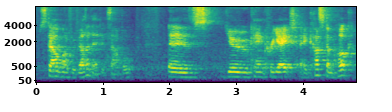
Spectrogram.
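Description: Talking a little slowly, a New Zealand man with a mid-range voice gives a relaxed, conversational technical talk at a developer meetup, often adding fillers and asides. The setting is a bright, loft-style office with listeners present. He's positioned away from the room mic, so the audio is echoey and distant, with background noise.

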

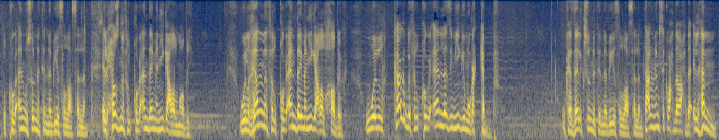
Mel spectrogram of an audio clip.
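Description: A middle-aged man with an Egyptian accent giving a religious lesson to a studio audience, animated and asking questions. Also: fairly high pitch, rapid-fire, faint music behind. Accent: Egyptian Arabic. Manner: animated, asks the audience questions, acts out worried people. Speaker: religious TV host and lecturer.

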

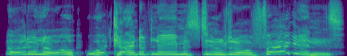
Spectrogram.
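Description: A man's voice: very high-pitched, unhurried, dry recording, dull audio. A man voicing a brash, demanding old wizard who declaims indignantly in a cartoon parody. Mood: chatty.

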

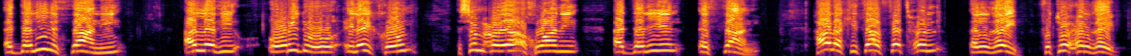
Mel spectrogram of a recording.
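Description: High-voiced emphatic man. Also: moderate pace, no room sound. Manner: emphatic, repetitive, declaiming. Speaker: show host debating a caller. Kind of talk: heated religious debate, reading from books on screen.

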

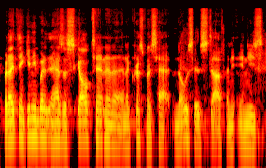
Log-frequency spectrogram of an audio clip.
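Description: A man's voice: fairly low pitch, little pitch movement, a little fast, fairly bright tone. A man co-hosting a live question-and-answer show, teasing and motivational, talking into a desk mic in a studio. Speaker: co-host. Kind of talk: live Q&A chat. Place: studio set with backdrop. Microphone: desk microphone.

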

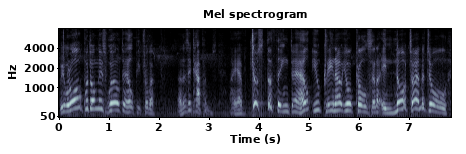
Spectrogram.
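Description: A man's voice: high-pitched, sing-song, moderate pace, a little mellow. A man playing a chirpy, self-satisfied children's show character.

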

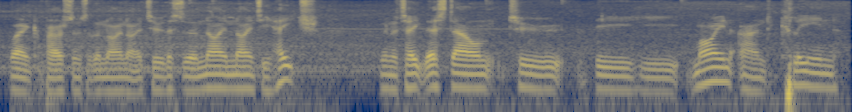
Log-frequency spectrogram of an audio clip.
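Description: A man's voice: lowish voice, a little mellow, a little hiss or hum. A young man giving casual, rambling commentary over a mining game, tired and joking at his own expense. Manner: rambling, self-mocking, chatty. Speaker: gaming YouTuber.

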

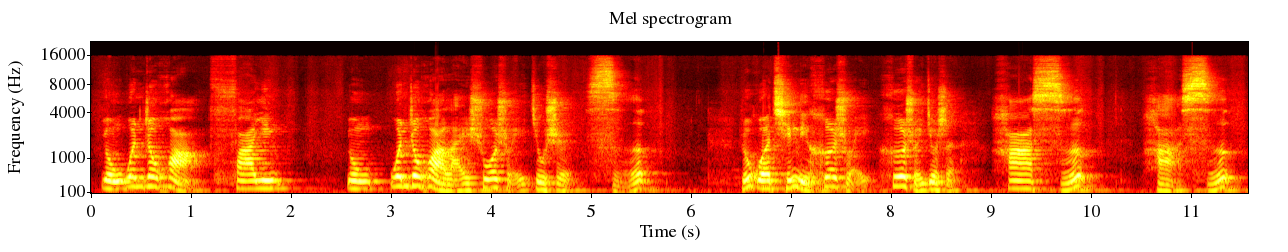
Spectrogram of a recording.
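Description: Guy teaching memory tricks, slow chanty delivery, kinda high voice, echoey room. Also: fairly bright tone. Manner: slow, deliberate, chanting verses. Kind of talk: educational lesson with mnemonic rhymes.

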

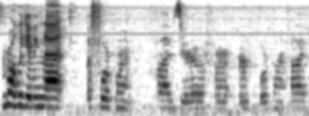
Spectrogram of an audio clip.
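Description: A woman's voice: medium pitch, moderate pace, recorded from a distance, highs cut off. A woman co-hosting a casual taste test, chatting in a playful, giggly way. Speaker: food vlogger co-host.

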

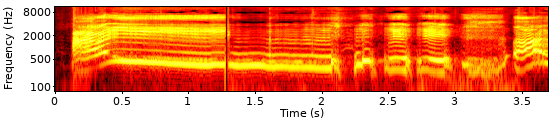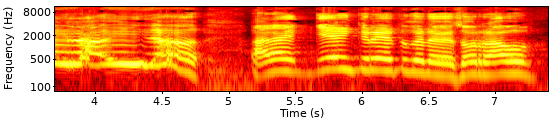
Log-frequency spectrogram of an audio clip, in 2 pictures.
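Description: A man with a Colombian Caribbean accent hosting a comedy prank game, teasing and laughing with shrill exclamations. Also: a bit bright.

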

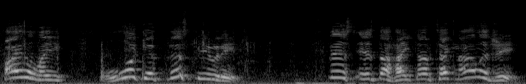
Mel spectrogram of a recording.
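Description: A man playing a male photo-robot presenting used camera gear in a comic store announcement, with stiff sales-pitch patter. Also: sing-song, unhurried, a little mellow, slight background noise, heavily acted, low-quality recording. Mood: salesy.

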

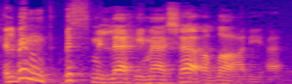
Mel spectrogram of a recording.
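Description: An actor playing a calm, solemn doctor delivering absurd news in a comedy. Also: male voice, mid-range voice, fairly quick, full character voice. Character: deadpan hospital doctor, middle-aged man. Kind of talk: comedic film acting.

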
